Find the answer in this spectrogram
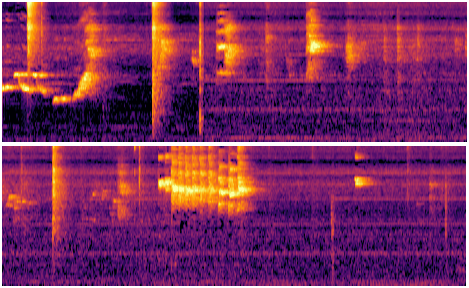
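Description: Birds chirping and squawking, with rising chirps in the first second and a louder squawk about eight seconds in. A couple of sharp snaps and some rustling come from spinach stems being broken off and the leaves handled.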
